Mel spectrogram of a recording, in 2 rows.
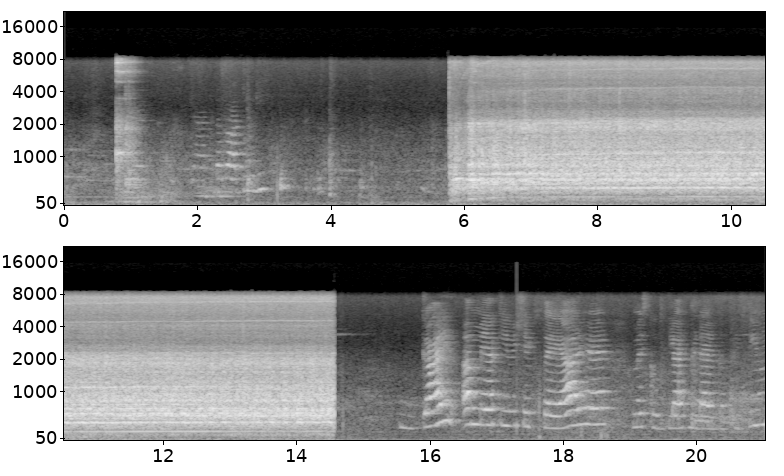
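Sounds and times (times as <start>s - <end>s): mixer grinder motor running: 5.8s - 14.6s.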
